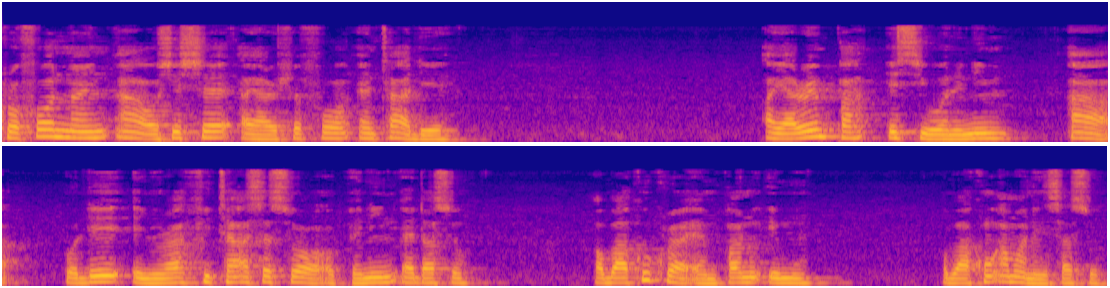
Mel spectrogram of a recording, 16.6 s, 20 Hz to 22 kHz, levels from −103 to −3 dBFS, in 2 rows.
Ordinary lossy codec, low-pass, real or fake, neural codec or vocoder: AAC, 32 kbps; 10.8 kHz; real; none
